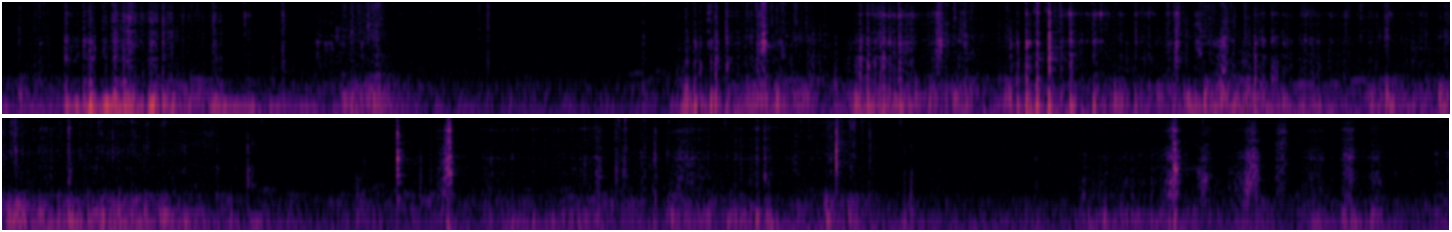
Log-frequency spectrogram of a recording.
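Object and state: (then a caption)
Soap bar being carved. A solid oval blue soap bar is carved into thin strips with a utility knife blade. Crisp, dry scraping and crinkling cuts come in bursts over a low rumble, with sharp bright clicks and short ticks that stop almost instantly.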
